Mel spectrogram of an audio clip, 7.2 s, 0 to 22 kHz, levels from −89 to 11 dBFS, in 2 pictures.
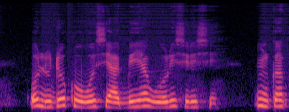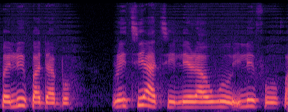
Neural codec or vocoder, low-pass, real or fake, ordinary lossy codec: vocoder, 48 kHz, 128 mel bands, Vocos; 19.8 kHz; fake; none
